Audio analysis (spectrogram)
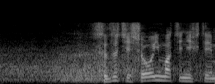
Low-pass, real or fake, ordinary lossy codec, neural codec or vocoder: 7.2 kHz; fake; none; vocoder, 44.1 kHz, 128 mel bands every 512 samples, BigVGAN v2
